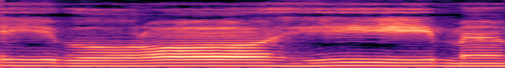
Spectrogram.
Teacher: را کے اوپر کھڑی زبر ہے، ہا کے نیچے کھڑی زیر ہے، ایک ایک الف کے برابر کھینچ کر پڑھیں گے، را پور بھی پڑھا جائے گا۔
